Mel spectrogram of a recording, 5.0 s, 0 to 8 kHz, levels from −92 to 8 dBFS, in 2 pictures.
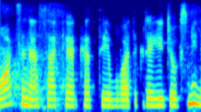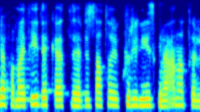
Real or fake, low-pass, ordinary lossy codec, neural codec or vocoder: real; 7.2 kHz; Opus, 16 kbps; none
